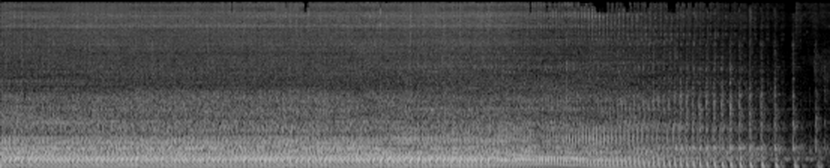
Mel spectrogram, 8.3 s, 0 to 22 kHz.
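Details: Lawn-Boy 7268 two-stroke mower, first cold start after carb cleaning, original carb parts, needle not adjusted, new spark plug, oil in cylinder: crisp steady buzz for several seconds, smooth wind-down after shutoff; starts and runs fine.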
